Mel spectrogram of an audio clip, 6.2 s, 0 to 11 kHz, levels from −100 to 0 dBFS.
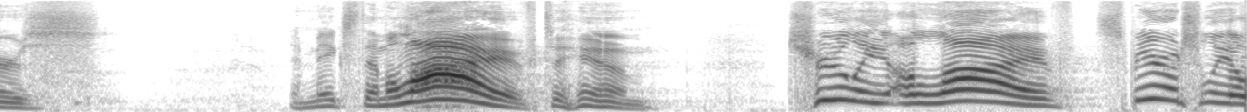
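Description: No technical faults can be heard anywhere in this speech recording.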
